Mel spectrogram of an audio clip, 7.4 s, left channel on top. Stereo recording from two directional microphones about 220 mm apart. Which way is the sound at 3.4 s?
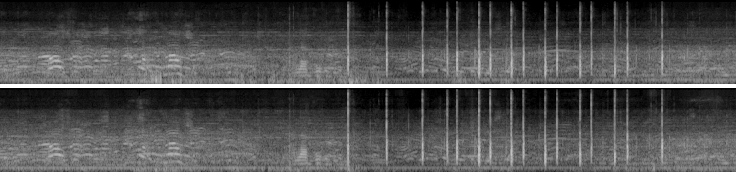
45° right (ahead or behind).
